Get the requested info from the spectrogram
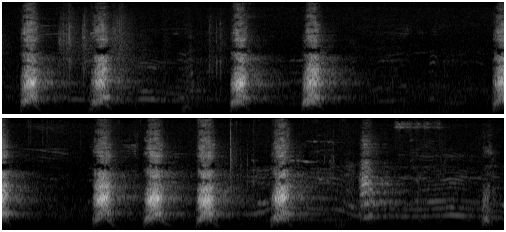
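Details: Dogs barking at the gate: sharp single barks in an uneven series, about two per second in places with pauses between, ending in a drawn-out whining bark with clear tonal bands.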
